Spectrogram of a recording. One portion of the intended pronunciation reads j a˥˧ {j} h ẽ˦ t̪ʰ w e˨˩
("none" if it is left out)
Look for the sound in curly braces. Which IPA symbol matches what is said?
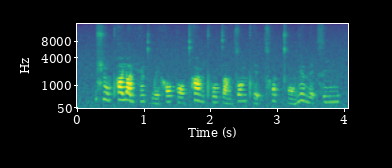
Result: j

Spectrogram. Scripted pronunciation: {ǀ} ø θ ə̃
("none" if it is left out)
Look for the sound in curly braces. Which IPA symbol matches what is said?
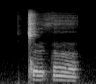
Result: ǀ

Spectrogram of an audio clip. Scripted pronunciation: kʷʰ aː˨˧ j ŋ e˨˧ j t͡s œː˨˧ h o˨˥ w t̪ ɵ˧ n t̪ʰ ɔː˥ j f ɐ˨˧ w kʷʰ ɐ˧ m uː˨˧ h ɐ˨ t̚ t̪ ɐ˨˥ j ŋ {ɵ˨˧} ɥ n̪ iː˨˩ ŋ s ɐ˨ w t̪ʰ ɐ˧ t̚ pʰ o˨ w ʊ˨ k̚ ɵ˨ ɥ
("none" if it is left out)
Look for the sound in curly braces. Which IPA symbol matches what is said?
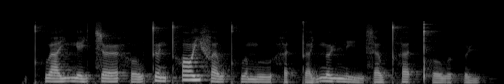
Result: ɵ˧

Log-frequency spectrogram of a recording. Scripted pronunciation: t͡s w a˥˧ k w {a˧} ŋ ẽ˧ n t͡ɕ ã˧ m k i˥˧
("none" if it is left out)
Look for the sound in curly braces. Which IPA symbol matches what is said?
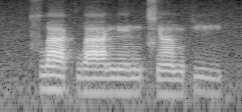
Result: a˧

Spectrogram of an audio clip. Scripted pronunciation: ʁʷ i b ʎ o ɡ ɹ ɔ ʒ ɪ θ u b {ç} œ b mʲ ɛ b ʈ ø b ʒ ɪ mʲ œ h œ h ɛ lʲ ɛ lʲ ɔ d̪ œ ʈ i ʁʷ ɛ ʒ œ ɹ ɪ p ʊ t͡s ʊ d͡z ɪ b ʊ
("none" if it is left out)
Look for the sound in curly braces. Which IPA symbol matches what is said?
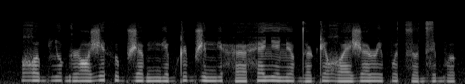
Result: ʒ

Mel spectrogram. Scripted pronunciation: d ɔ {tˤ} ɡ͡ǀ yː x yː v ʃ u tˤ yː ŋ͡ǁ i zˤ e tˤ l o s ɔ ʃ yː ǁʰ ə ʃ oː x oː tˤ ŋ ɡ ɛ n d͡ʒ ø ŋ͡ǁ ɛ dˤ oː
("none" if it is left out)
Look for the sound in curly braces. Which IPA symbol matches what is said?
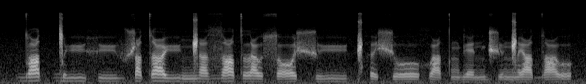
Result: tˤ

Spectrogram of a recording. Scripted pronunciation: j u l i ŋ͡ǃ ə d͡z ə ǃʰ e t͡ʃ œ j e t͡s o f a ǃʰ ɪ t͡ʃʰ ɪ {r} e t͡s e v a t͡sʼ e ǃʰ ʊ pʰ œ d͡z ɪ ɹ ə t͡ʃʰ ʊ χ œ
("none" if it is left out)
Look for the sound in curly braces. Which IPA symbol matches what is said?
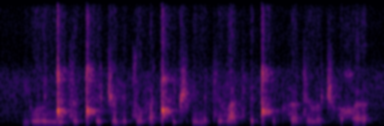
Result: n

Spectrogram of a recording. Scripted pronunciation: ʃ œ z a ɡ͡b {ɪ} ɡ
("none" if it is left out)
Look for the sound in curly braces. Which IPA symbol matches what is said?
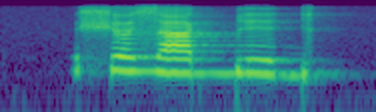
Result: ɪ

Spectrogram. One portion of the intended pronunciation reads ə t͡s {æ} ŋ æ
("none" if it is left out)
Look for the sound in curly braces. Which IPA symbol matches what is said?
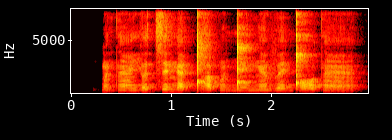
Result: ɛ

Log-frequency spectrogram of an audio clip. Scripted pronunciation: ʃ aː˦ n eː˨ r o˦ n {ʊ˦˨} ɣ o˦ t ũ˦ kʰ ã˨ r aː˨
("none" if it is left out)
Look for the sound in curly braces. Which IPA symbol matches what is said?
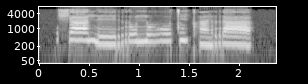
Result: ʊ˦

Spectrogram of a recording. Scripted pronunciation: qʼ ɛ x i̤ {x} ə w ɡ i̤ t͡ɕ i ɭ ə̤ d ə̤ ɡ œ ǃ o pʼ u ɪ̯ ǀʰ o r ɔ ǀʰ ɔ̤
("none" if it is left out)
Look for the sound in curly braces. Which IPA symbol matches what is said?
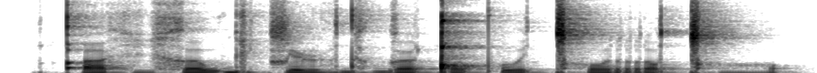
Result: x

